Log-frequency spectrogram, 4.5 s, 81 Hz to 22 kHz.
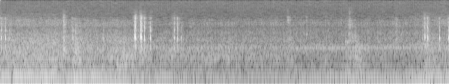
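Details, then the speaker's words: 1961 Land Rover Series 2 109" four-door station wagon while driving: loose irregular clatters over low road rumble from the tailgate rattling around; it needs better rubber bumpers. "It's the tailgate rattling around. It just needs better bumpers, rubber bumpers."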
